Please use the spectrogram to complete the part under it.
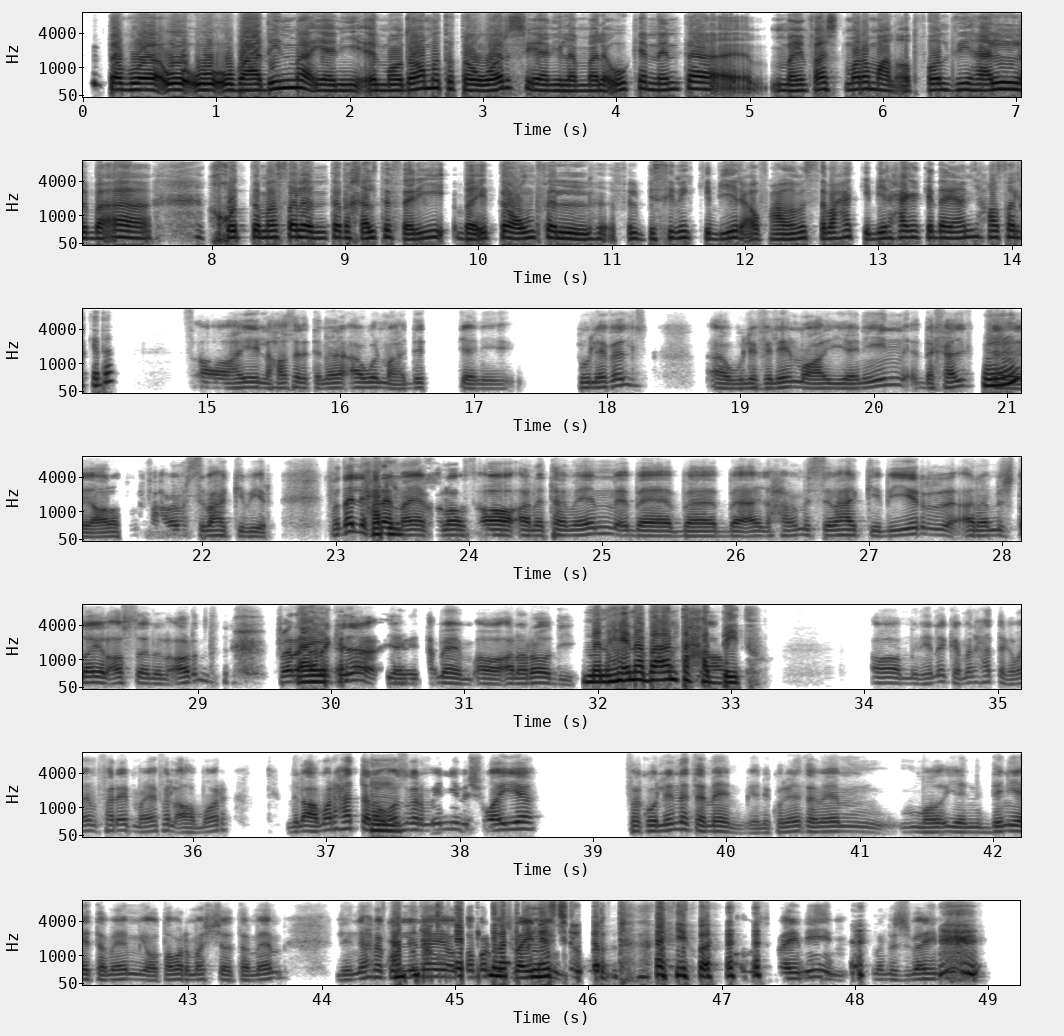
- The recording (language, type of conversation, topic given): Arabic, podcast, إيه هي هوايتك المفضلة؟
- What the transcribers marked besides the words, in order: in French: "الpiscine"; in English: "two levels"; in English: "ليفيلين"; unintelligible speech; distorted speech; laughing while speaking: "أيوه"; giggle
